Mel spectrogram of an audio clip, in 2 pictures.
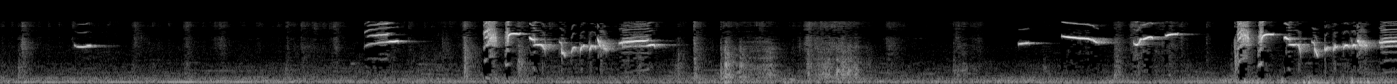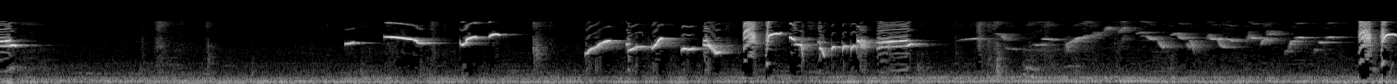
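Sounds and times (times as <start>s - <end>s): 
Oriental magpie-robin song: 3.6s - 4.2s, 4.8s - 6.8s, 10.2s - 14.4s, 17.4s - 19.2s, 19.8s - 27.9s.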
